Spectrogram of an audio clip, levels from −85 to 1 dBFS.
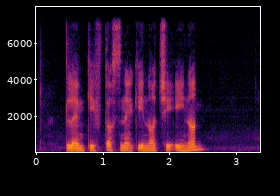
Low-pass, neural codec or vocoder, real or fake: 7.2 kHz; codec, 16 kHz, 0.8 kbps, ZipCodec; fake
